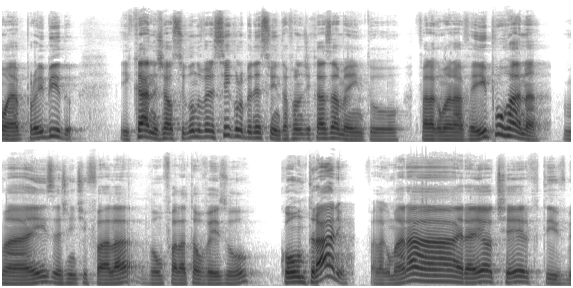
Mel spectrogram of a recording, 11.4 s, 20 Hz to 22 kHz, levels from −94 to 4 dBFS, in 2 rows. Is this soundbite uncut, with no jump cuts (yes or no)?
no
